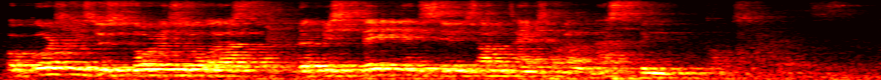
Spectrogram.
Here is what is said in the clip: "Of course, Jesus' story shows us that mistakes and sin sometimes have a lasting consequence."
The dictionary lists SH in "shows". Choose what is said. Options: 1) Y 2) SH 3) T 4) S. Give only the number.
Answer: 4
